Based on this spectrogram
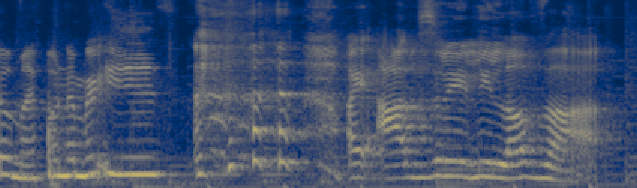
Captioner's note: laughs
